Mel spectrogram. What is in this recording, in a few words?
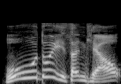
common man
